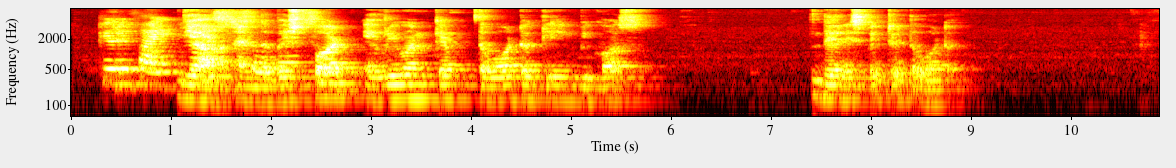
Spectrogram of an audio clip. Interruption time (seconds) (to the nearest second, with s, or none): 1 s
